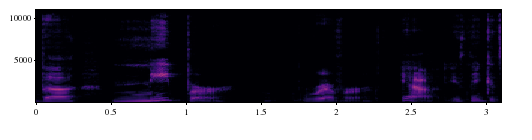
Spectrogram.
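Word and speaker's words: Dnieper: pronunciation it's called the nipper River yeah you think it starts with an N but it's actually starts with a D and it's pronounced the nipper River you don't pronounce the D this is a major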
